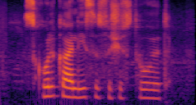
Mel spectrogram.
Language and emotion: Russian, neutral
